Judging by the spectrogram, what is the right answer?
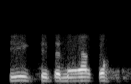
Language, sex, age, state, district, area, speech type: Maithili, male, 30-45, Bihar, Muzaffarpur, urban, conversation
